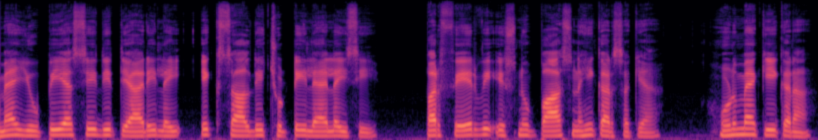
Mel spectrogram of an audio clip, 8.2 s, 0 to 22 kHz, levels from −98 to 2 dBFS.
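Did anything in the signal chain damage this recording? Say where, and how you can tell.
No, nothing in the signal chain has left an audible mark on this speech recording. There is no stage I can point to where the sound has been damaged.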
